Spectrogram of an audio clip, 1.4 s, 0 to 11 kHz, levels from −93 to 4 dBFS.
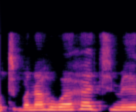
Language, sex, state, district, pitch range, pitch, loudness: Hindi, female, Bihar, Darbhanga, 255-275 Hz, 265 Hz, -18 LUFS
